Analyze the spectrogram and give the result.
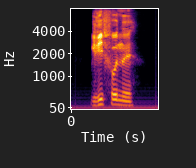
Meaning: to scribble, scrawl (write something scruffily)
- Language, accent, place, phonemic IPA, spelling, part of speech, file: French, France, Lyon, /ɡʁi.fɔ.ne/, griffonner, verb, LL-Q150 (fra)-griffonner.wav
